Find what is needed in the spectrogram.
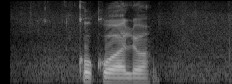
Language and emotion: Russian, neutral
